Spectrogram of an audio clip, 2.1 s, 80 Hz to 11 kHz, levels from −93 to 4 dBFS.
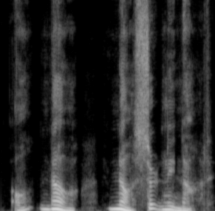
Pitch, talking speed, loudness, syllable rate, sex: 165 Hz, 140 wpm, -19 LUFS, 4.4 syllables/s, male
